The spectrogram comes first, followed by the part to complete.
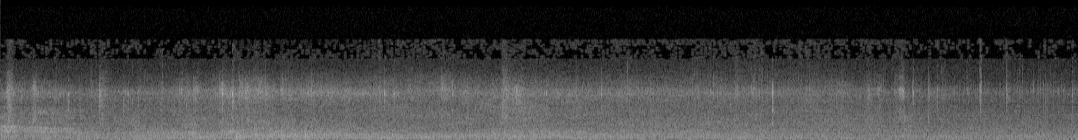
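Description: Street traffic at a distance: a steady rushing noise that swells a little in the middle and eases off again.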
